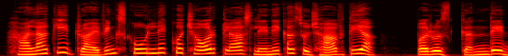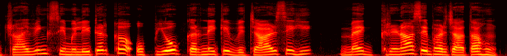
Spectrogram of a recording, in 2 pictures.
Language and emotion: Hindi, disgusted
